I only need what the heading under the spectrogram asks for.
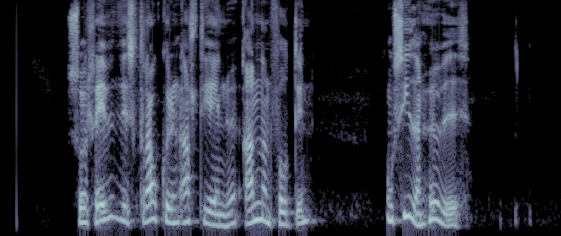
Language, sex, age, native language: Icelandic, male, 40-49, Icelandic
